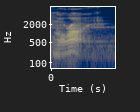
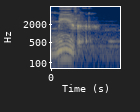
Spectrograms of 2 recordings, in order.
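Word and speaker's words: Moirai: three sisters of fate, the Morai, or the Mire, if you want the Greek pronunciation.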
